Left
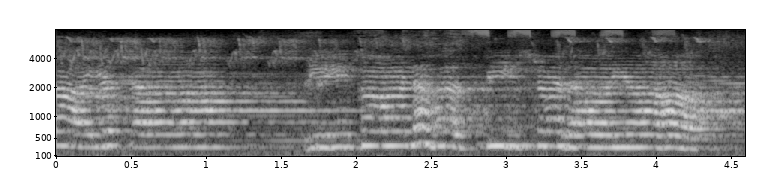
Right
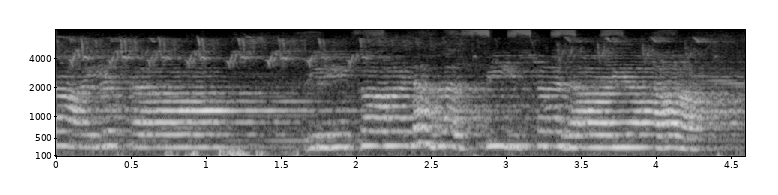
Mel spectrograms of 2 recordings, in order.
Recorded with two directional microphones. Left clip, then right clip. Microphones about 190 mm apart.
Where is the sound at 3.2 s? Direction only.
65° right (ahead or behind).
